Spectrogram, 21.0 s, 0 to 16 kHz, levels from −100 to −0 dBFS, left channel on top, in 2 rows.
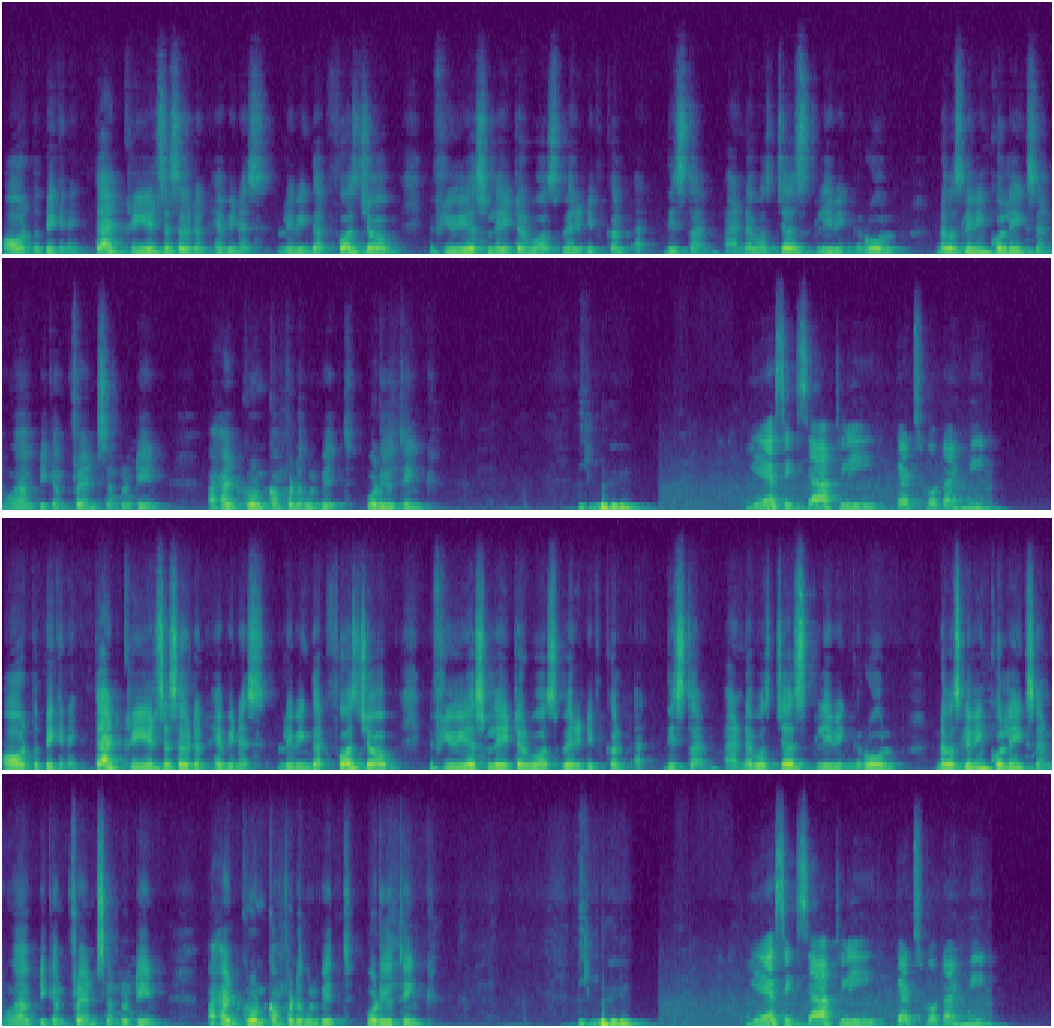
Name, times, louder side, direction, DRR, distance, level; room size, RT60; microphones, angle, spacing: voice 1, 0.0-8.9 9.3-12.1 12.6-13.8 14.1-14.7 16.3-16.8, right 3 dB, 75° right, 1.1 m, -28 dB
voice 2, 17.9-20.4, right 2 dB, 15° right, 0.8 m, -31 dB
25.5 x 8.8 x 2.6 m
head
